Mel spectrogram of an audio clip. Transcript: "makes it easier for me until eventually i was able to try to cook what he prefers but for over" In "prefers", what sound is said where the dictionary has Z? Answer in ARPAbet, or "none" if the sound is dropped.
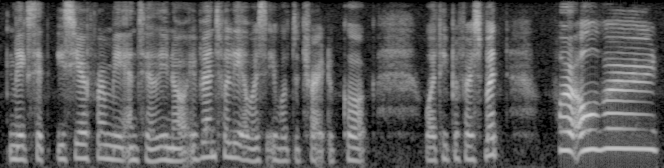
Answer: S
